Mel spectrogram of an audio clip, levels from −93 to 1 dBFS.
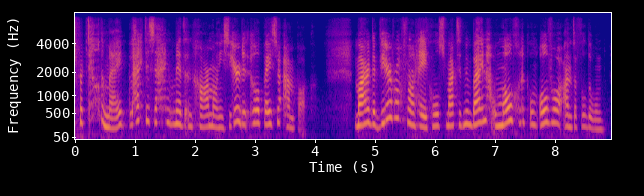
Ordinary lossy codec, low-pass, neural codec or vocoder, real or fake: none; 7.2 kHz; codec, 16 kHz in and 24 kHz out, 0.6 kbps, FocalCodec, streaming, 2048 codes; fake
